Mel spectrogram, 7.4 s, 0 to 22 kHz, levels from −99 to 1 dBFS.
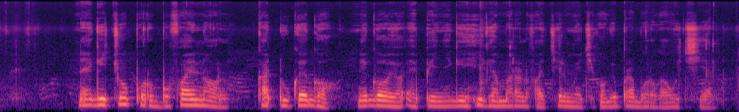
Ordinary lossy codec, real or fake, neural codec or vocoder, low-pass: none; real; none; none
